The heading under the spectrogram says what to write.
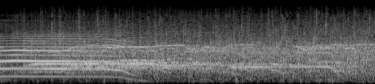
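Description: A crowd claps steadily throughout, with cheering voices and drawn-out whoops rising above the dense clapping, loud and sustained for a few seconds.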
